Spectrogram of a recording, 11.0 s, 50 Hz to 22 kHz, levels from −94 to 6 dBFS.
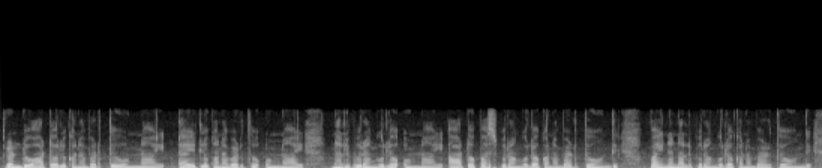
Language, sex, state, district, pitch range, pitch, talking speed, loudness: Telugu, female, Telangana, Mahabubabad, 185-205 Hz, 195 Hz, 120 wpm, -18 LUFS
